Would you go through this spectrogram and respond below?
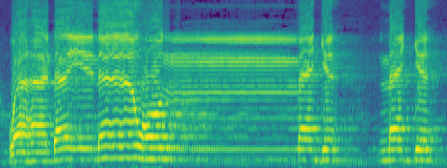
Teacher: nun syiddah, tahan 3 harkat, jangan buru-buru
